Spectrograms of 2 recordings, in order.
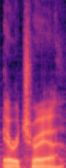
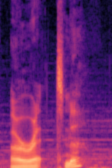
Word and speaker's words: Eretna: Obviously, so people were saying I was pronouncing this wrong because I was saying Eritrea, and Eritrea, as people pointed out, is in Africa. This is Eretna, I guess. I hope that's a bit closer.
